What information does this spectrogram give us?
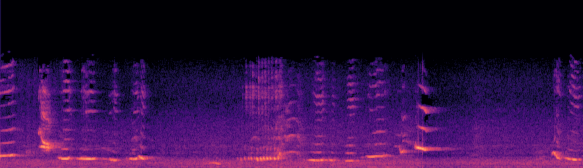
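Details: Juvenile pied butcherbird rehearsing its song as a regular garden visitor: mellow, slurred whistles sliding down and up between low and high pitches in loose phrases, with a steady low hum behind.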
